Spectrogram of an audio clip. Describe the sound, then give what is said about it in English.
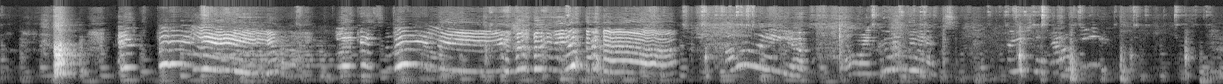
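A small puppy yips and whines excitedly, with high-pitched squeals rising and falling over several seconds, mixed with a boy's excited voice as he finds his lost puppy waiting for him when picked up from school, all slightly thin as if played back from a recording. “This boy, being picked up from school, is surprised by his lost pup waiting for him.”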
